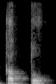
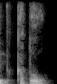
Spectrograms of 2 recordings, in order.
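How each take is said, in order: First: قطو with a held, doubled t and final u. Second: قطو with one short, light t; lightened ط. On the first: Teacher showing the classical form, قطو with doubled t. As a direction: say قطو as qat-tu, tense double consonant. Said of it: "وتشديد الطاء". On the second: Teacher showing a variant form, قطو with single light t. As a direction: say قطو as qa-tu, no doubling. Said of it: "تخفيف الطاء". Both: Shown as a demonstration.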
